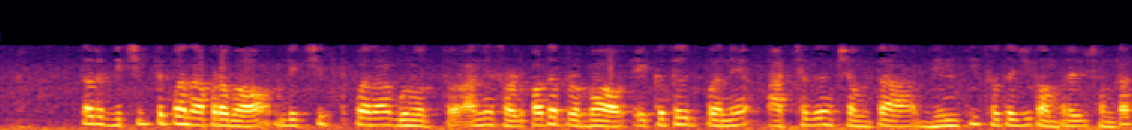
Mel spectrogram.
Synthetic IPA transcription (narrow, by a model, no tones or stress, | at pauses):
t̪əɾʋikʂip̚t̪əpənapɾəbʱaʋʋikʂip̚t̪ə̥pənaɡuɽot̪ːə̰a̰ñisəɽpat͡sapɾəbʱaʋekət̪əɾit̪pəneatːɕʰad͡z̪ənkʂəmt̪abʱint̪isət̪at͡ɕiːkãmpɾakʂəmt̪a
